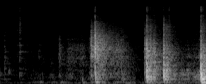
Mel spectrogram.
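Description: A portable monitor being set down on a desk: a brief rustle about a second in, then a few quick knocks as its frame and kickstand touch the desktop.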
